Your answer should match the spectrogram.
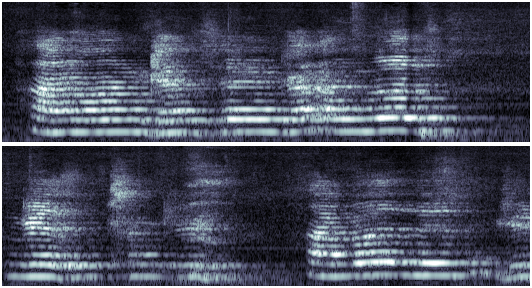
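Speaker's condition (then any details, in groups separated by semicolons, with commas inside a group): Cerebral palsy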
